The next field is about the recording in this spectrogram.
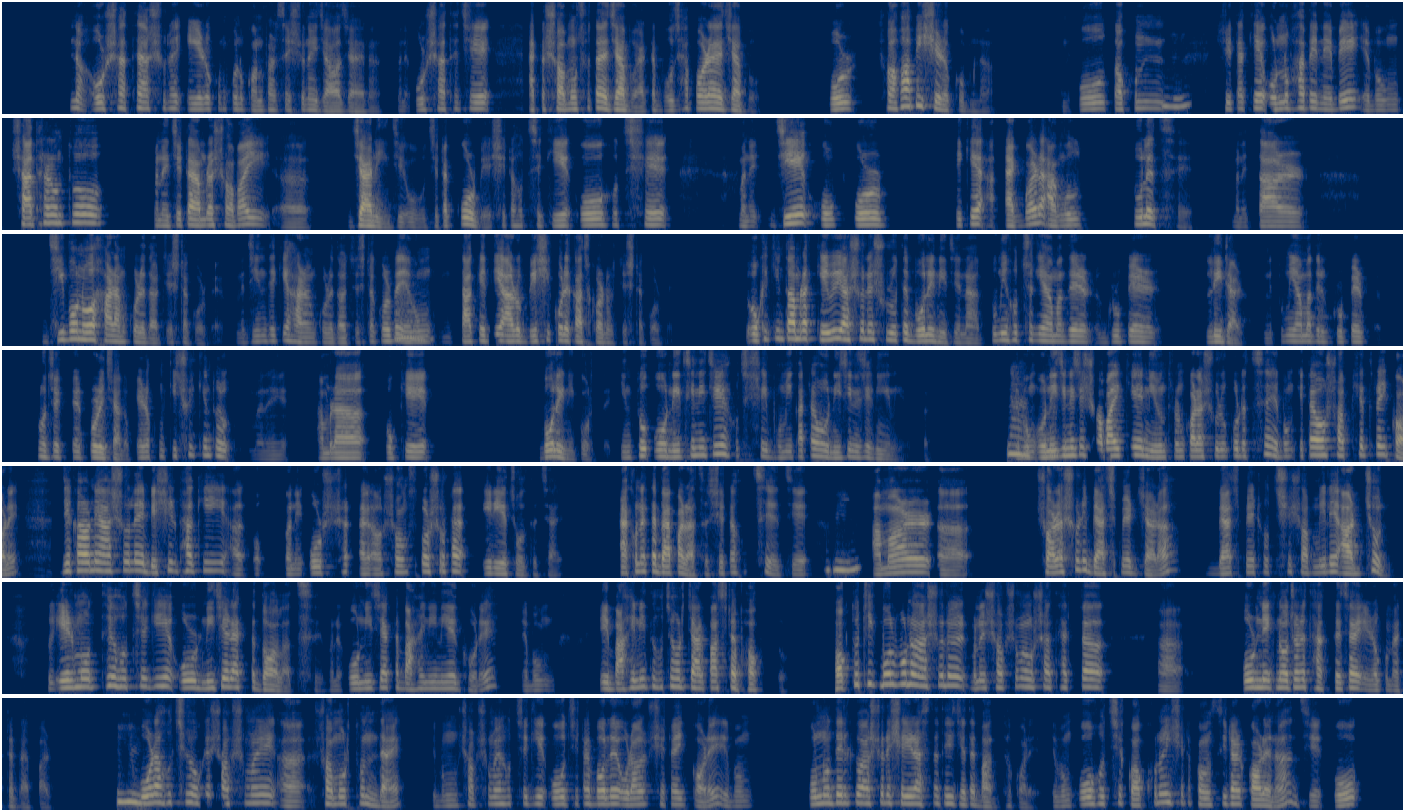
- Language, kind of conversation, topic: Bengali, advice, আমি কীভাবে দলগত চাপের কাছে নতি না স্বীকার করে নিজের সীমা নির্ধারণ করতে পারি?
- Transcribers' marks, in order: in English: "consider"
